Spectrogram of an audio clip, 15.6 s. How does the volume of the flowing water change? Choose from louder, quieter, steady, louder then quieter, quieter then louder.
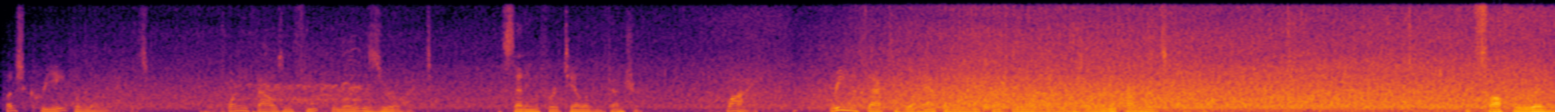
louder.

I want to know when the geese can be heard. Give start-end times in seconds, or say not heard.
1.9-3.8.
